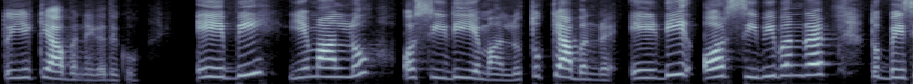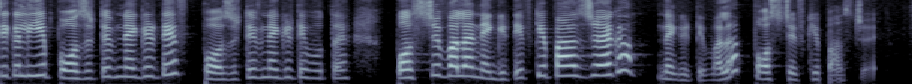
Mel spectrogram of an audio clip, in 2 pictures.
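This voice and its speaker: High-voiced woman teaching chemistry. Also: expressive, fairly bright tone, no room sound, clean studio sound. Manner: explains step by step, keeps asking the class questions and answering them; reads English textbook lines slowly. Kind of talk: classroom lecture mixing Hindi and English.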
